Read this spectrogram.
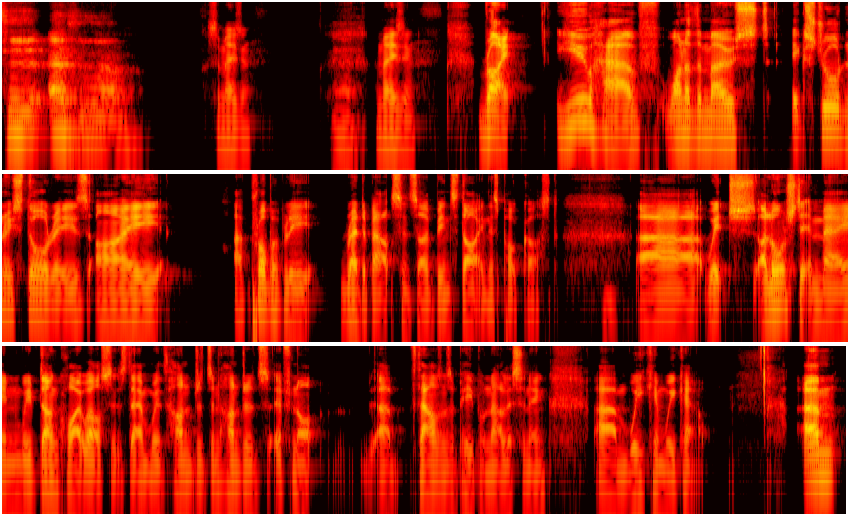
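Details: Adult male speaker (podcast host); plain speech.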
